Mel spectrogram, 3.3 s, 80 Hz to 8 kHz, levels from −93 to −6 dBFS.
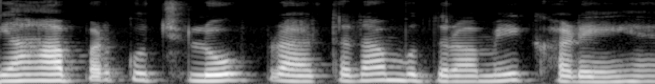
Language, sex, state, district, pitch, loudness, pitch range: Hindi, female, Delhi, New Delhi, 210 Hz, -20 LUFS, 190-220 Hz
